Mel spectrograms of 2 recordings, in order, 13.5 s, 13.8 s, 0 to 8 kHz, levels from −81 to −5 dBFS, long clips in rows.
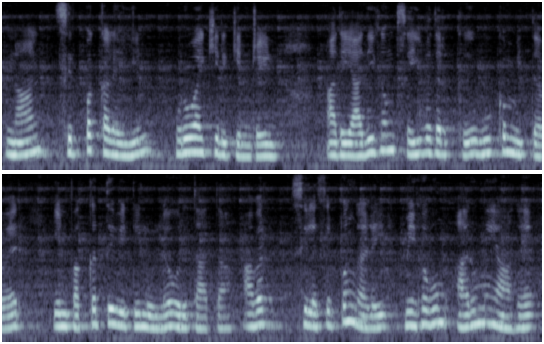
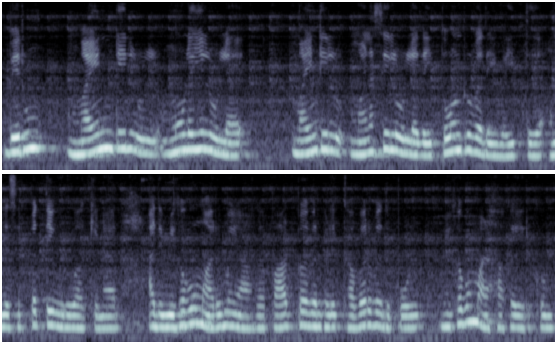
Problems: background sounds at intervals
